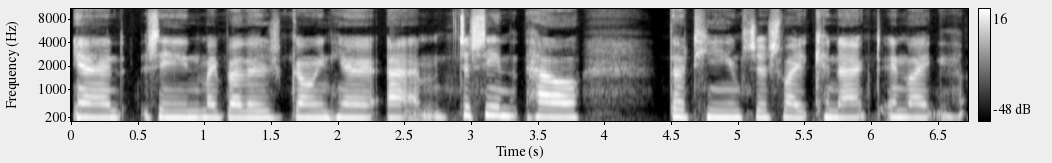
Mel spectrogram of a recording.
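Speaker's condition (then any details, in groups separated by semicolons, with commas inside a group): Deafness; cochlear implants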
